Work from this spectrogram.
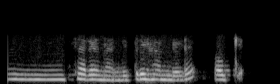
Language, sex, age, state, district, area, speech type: Telugu, female, 18-30, Telangana, Sangareddy, rural, conversation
